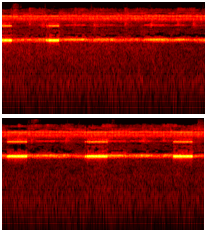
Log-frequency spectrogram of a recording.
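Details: Crickets chirping: short shrill tonal bursts come at uneven intervals, with a long pause in the middle, set against a continuous high insect hum from other callers.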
